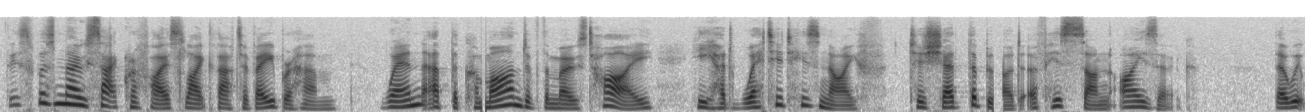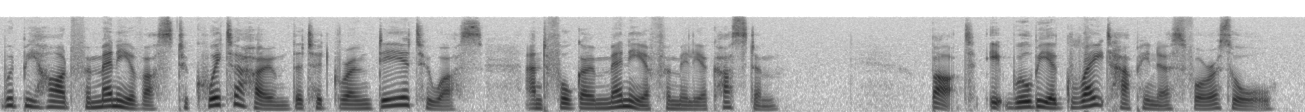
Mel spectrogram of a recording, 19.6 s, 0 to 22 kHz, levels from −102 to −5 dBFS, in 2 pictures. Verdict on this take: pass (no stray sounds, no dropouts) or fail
fail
